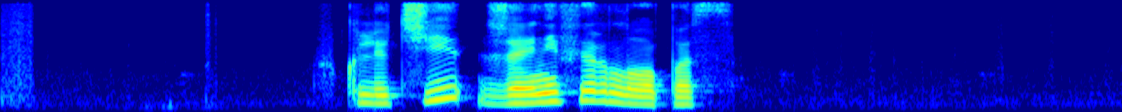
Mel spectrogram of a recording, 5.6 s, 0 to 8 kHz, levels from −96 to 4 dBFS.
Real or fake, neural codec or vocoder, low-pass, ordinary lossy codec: fake; codec, 16 kHz, 6 kbps, DAC; 7.2 kHz; none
